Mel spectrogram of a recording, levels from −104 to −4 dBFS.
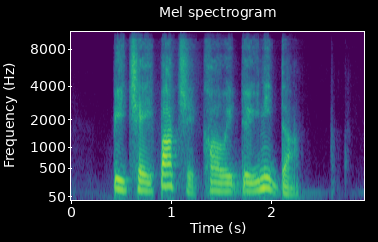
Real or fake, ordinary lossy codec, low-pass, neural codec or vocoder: fake; Opus, 16 kbps; 9.9 kHz; codec, 16 kHz in and 24 kHz out, 0.4 kbps, LongCat-Audio-Codec, fine tuned four codebook decoder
